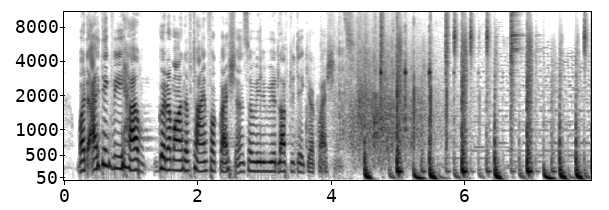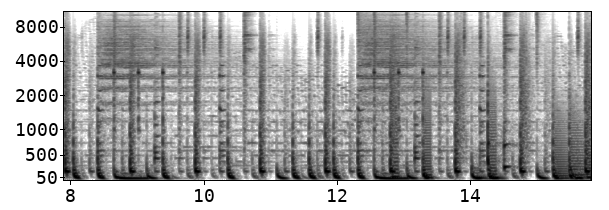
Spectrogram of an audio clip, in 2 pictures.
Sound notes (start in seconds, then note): 4.0 applause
